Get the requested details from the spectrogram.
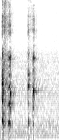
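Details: Boy coughing on demand: four short, dry coughs in two quick pairs, deliberately faked rather than from illness; voluntary cough.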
